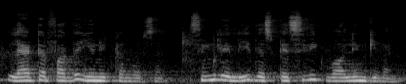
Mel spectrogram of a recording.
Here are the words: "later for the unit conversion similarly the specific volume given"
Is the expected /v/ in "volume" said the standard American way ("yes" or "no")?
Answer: yes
